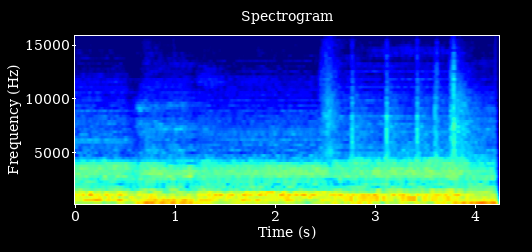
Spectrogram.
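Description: Background music score with chant-like voices holding long, sustained notes that step to new pitches about half a second in and again midway, with a low bass layer coming back in near the end.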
